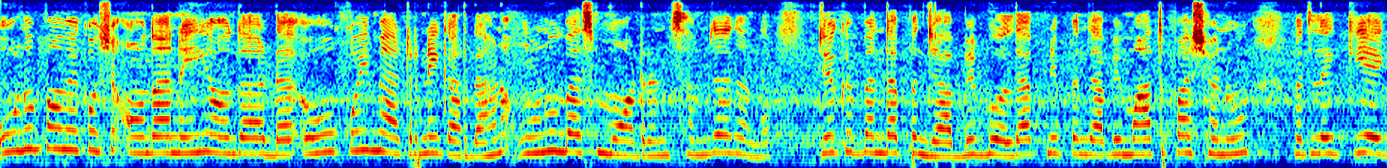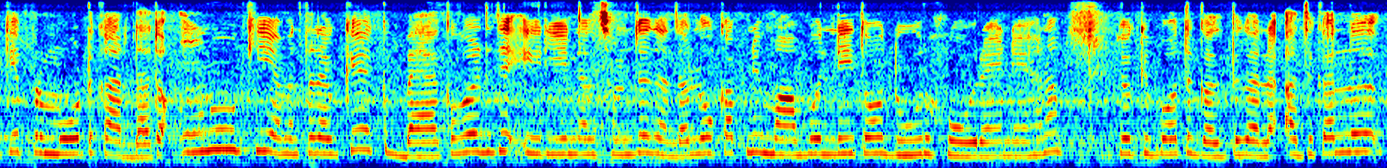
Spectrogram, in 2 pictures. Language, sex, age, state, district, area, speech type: Punjabi, female, 18-30, Punjab, Muktsar, urban, spontaneous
